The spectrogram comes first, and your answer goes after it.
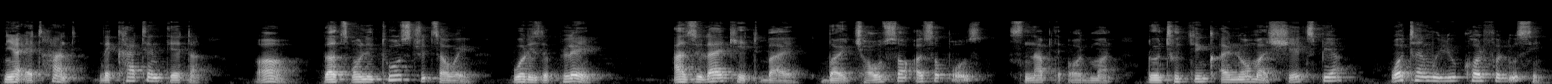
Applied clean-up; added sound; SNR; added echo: none; none; none; none.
